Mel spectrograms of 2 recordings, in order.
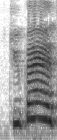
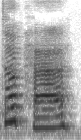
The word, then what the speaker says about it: Dubar: Dubar, Dubar, dear, not Dubai.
